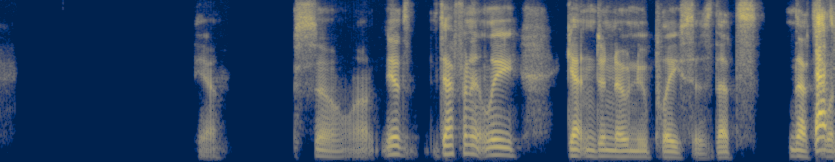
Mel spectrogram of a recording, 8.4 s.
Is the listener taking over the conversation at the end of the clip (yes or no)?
yes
